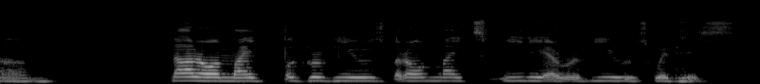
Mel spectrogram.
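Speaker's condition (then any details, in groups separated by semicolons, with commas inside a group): Cerebral palsy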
